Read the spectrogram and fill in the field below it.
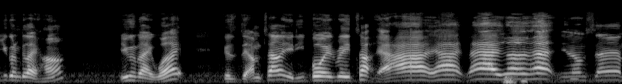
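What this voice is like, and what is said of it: Baltimore accent. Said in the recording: “some people tell me I have a strong Baltimore accent, but it ain't nothing compared to, you know, it's a lot of guys with that dialect that's very strong”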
